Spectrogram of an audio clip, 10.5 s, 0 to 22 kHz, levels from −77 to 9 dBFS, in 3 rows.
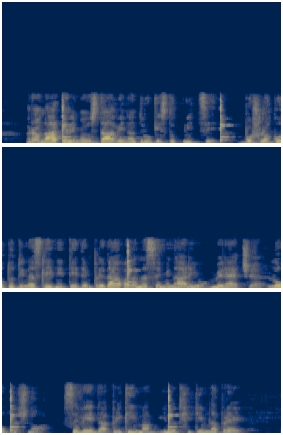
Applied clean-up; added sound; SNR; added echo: classical method WPE with log-MMSE.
